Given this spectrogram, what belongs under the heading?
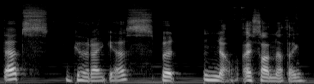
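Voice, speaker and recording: An awkward young cat, as a woman plays it in an animal fantasy roleplay. The speech is informal and halting, over faint background music. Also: fairly low pitch, darkish tone, breathy edge. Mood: casual, hesitant.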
